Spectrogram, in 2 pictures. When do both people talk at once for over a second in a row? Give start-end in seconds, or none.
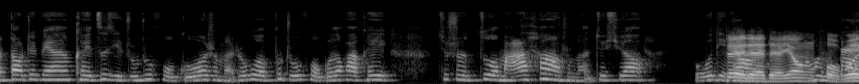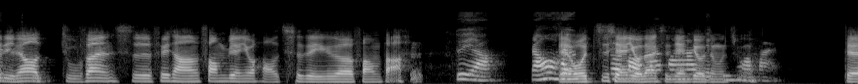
7.2-9.0, 14.2-16.1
